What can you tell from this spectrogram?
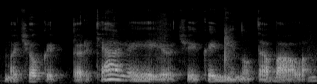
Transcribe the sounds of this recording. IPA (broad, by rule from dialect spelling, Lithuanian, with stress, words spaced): mɐˈt͡ʃʲɛʊ ˈkɐɪp pʲɛr ˈkʲæːlʲɛ ˈeːjoː ˈt͡ʃʲɛ ɪ kɐɪˈmʲiːnoː ˈtɑː ˈbɑːlˠɑː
